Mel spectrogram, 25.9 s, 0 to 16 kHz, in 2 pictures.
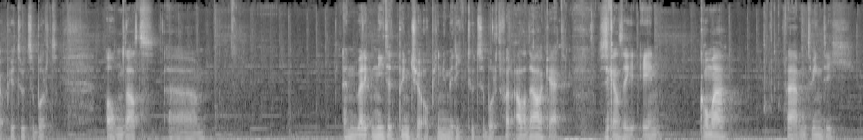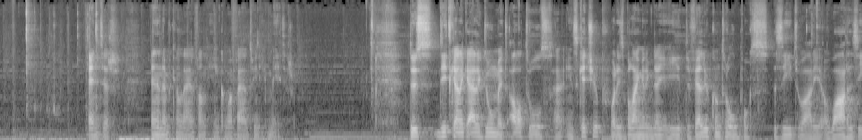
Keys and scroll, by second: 11.2-12.2 typing, 13.3 BackSpace, 13.7 5, 14.3 Return, 18.7 Escape, 21.4 r, 21.5 r.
